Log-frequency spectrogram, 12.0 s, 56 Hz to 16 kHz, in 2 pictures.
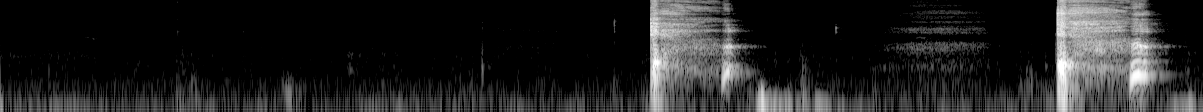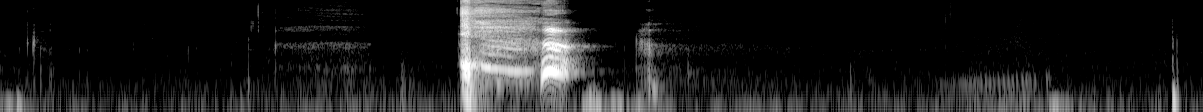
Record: {"three_cough_length": "12.0 s", "three_cough_amplitude": 12071, "three_cough_signal_mean_std_ratio": 0.21, "survey_phase": "alpha (2021-03-01 to 2021-08-12)", "age": "65+", "gender": "Female", "wearing_mask": "No", "symptom_cough_any": true, "symptom_fatigue": true, "symptom_headache": true, "smoker_status": "Never smoked", "respiratory_condition_asthma": true, "respiratory_condition_other": false, "recruitment_source": "REACT", "submission_delay": "3 days", "covid_test_result": "Negative", "covid_test_method": "RT-qPCR"}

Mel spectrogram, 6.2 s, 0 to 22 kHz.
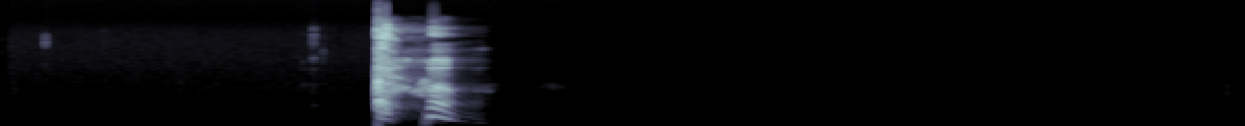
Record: {"cough_length": "6.2 s", "cough_amplitude": 32768, "cough_signal_mean_std_ratio": 0.15, "survey_phase": "beta (2021-08-13 to 2022-03-07)", "age": "65+", "gender": "Male", "wearing_mask": "No", "symptom_none": true, "smoker_status": "Ex-smoker", "respiratory_condition_asthma": false, "respiratory_condition_other": false, "recruitment_source": "REACT", "submission_delay": "1 day", "covid_test_result": "Negative", "covid_test_method": "RT-qPCR", "influenza_a_test_result": "Negative", "influenza_b_test_result": "Negative"}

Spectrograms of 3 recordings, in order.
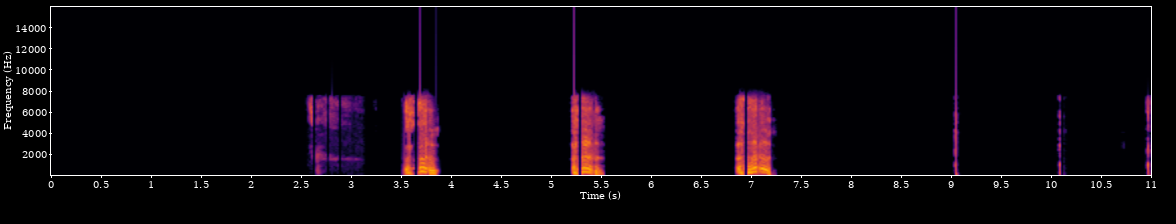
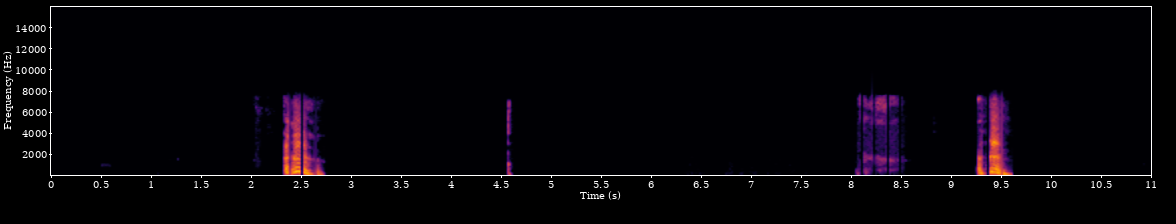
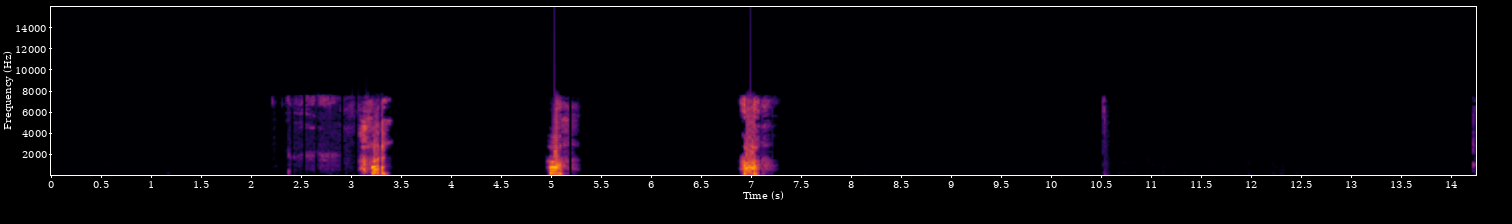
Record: {"three_cough_length": "11.0 s", "three_cough_amplitude": 28601, "three_cough_signal_mean_std_ratio": 0.23, "cough_length": "11.0 s", "cough_amplitude": 27562, "cough_signal_mean_std_ratio": 0.17, "exhalation_length": "14.3 s", "exhalation_amplitude": 27685, "exhalation_signal_mean_std_ratio": 0.13, "survey_phase": "beta (2021-08-13 to 2022-03-07)", "age": "65+", "gender": "Male", "wearing_mask": "No", "symptom_none": true, "smoker_status": "Never smoked", "respiratory_condition_asthma": false, "respiratory_condition_other": false, "recruitment_source": "REACT", "submission_delay": "6 days", "covid_test_result": "Negative", "covid_test_method": "RT-qPCR", "influenza_a_test_result": "Negative", "influenza_b_test_result": "Negative"}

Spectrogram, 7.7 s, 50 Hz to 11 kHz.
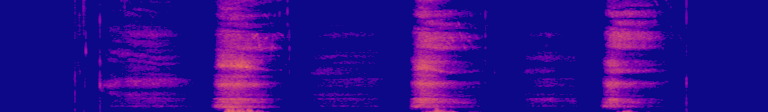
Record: {"exhalation_length": "7.7 s", "exhalation_amplitude": 3571, "exhalation_signal_mean_std_ratio": 0.29, "survey_phase": "beta (2021-08-13 to 2022-03-07)", "age": "45-64", "gender": "Female", "wearing_mask": "No", "symptom_sore_throat": true, "smoker_status": "Never smoked", "respiratory_condition_asthma": true, "respiratory_condition_other": false, "recruitment_source": "REACT", "submission_delay": "5 days", "covid_test_result": "Negative", "covid_test_method": "RT-qPCR"}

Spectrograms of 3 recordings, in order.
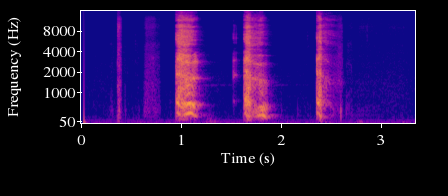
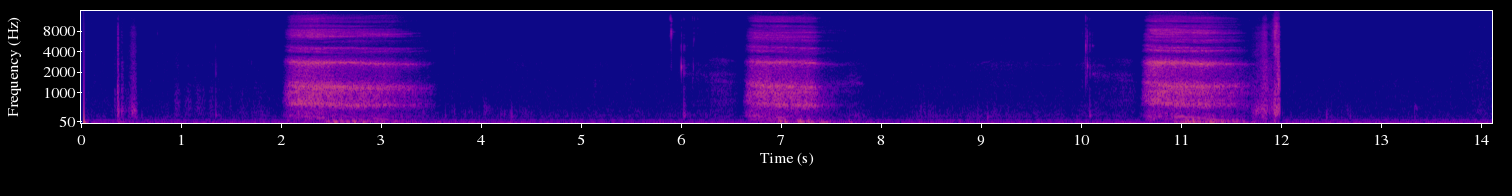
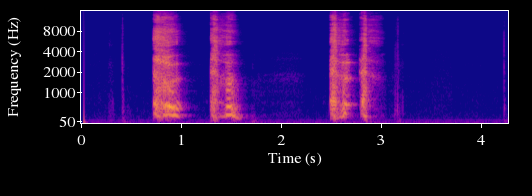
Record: {"three_cough_length": "3.3 s", "three_cough_amplitude": 5906, "three_cough_signal_mean_std_ratio": 0.31, "exhalation_length": "14.1 s", "exhalation_amplitude": 338, "exhalation_signal_mean_std_ratio": 0.46, "cough_length": "4.3 s", "cough_amplitude": 4339, "cough_signal_mean_std_ratio": 0.34, "survey_phase": "beta (2021-08-13 to 2022-03-07)", "age": "45-64", "gender": "Female", "wearing_mask": "No", "symptom_runny_or_blocked_nose": true, "symptom_shortness_of_breath": true, "symptom_fatigue": true, "smoker_status": "Never smoked", "respiratory_condition_asthma": true, "respiratory_condition_other": false, "recruitment_source": "REACT", "submission_delay": "4 days", "covid_test_result": "Negative", "covid_test_method": "RT-qPCR", "influenza_a_test_result": "Negative", "influenza_b_test_result": "Negative"}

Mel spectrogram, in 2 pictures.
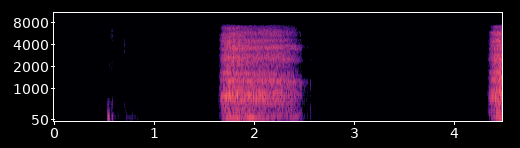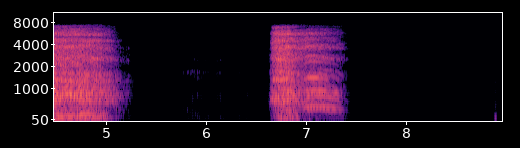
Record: {"exhalation_length": "9.0 s", "exhalation_amplitude": 9358, "exhalation_signal_mean_std_ratio": 0.38, "survey_phase": "alpha (2021-03-01 to 2021-08-12)", "age": "65+", "gender": "Male", "wearing_mask": "No", "symptom_none": true, "smoker_status": "Never smoked", "respiratory_condition_asthma": false, "respiratory_condition_other": false, "recruitment_source": "REACT", "submission_delay": "2 days", "covid_test_result": "Negative", "covid_test_method": "RT-qPCR"}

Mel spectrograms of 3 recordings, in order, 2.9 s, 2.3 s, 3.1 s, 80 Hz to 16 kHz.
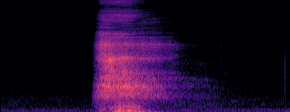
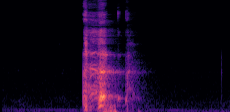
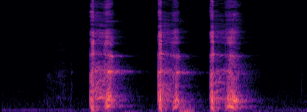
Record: {"exhalation_length": "2.9 s", "exhalation_amplitude": 3846, "exhalation_signal_mean_std_ratio": 0.37, "cough_length": "2.3 s", "cough_amplitude": 8206, "cough_signal_mean_std_ratio": 0.25, "three_cough_length": "3.1 s", "three_cough_amplitude": 7683, "three_cough_signal_mean_std_ratio": 0.39, "survey_phase": "beta (2021-08-13 to 2022-03-07)", "age": "45-64", "gender": "Male", "wearing_mask": "No", "symptom_none": true, "smoker_status": "Never smoked", "respiratory_condition_asthma": false, "respiratory_condition_other": false, "recruitment_source": "REACT", "submission_delay": "3 days", "covid_test_result": "Negative", "covid_test_method": "RT-qPCR", "influenza_a_test_result": "Negative", "influenza_b_test_result": "Negative"}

